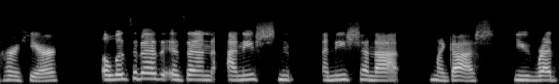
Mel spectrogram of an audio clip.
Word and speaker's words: Anishinaabe: It's Anishinaabe. Anishinaabe.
